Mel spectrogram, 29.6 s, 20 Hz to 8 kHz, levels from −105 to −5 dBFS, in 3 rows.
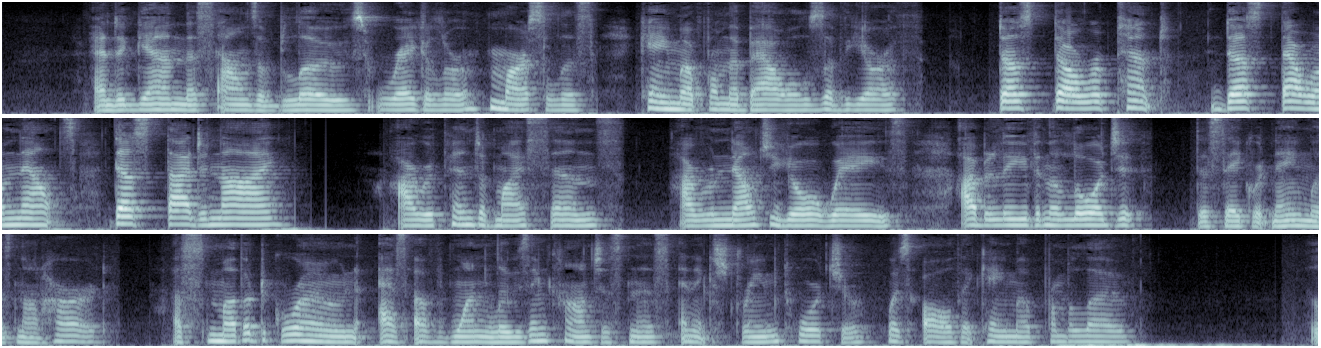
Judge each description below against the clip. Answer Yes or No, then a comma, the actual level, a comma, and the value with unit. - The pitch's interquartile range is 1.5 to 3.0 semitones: Yes, average, 2.7 semitones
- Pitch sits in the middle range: Yes, medium, 150 Hz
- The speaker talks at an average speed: No, slow, 130 wpm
